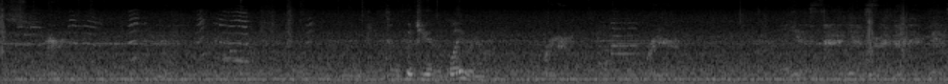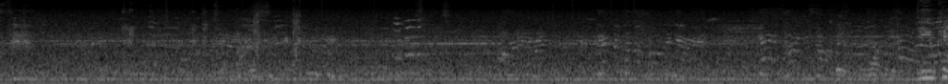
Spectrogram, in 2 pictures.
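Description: A small monkey licks and smacks its lips softly, close by.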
